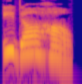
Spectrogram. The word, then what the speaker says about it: Idaho: of three parts the first is e which in english conveys the idea of coming down the second is da which is the shoshong stem or root for both sun and mountain the third syllable how denotes the exclamation and stands for the same thing in shochong that the exclamation mark does in english the shoshone word is idaho and the indian thought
